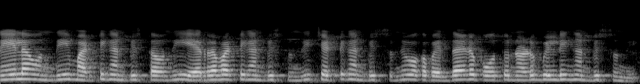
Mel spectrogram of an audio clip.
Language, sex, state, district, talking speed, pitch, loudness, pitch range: Telugu, female, Andhra Pradesh, Sri Satya Sai, 130 wpm, 215 Hz, -20 LUFS, 200-225 Hz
